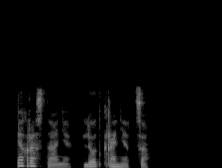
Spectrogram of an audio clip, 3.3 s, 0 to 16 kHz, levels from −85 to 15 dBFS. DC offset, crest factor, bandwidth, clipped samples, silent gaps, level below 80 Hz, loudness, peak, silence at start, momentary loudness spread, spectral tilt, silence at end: under 0.1%; 22 dB; 7.6 kHz; under 0.1%; 1.12-1.22 s; -76 dBFS; -36 LUFS; -16 dBFS; 0.25 s; 10 LU; -3.5 dB/octave; 1.1 s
